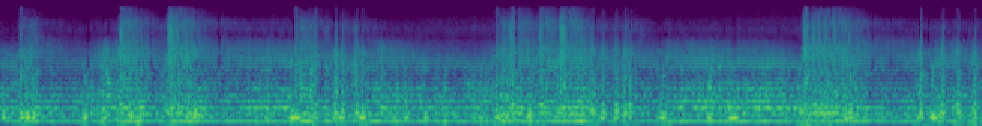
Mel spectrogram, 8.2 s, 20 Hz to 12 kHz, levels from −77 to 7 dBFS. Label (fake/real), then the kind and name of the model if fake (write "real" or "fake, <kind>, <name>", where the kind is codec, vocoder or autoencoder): fake, vocoder, BigVGAN v2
